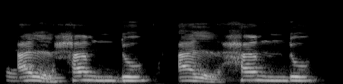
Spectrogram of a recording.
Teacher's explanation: Jelaskan mim tanpa dengung. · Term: izhar syafawi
